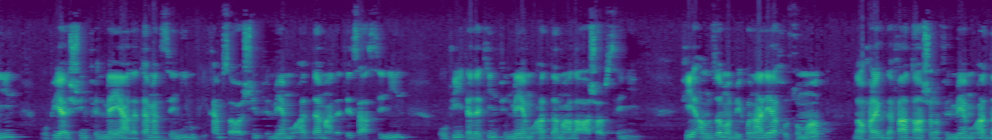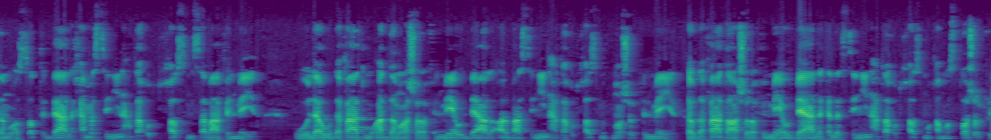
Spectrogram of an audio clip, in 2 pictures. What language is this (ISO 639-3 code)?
ara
